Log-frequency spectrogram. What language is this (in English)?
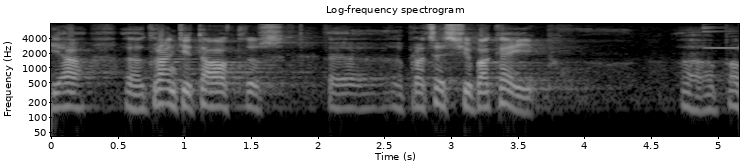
Estonian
